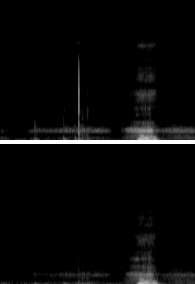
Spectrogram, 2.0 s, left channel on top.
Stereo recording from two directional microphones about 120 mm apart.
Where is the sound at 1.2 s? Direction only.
15° right (ahead or behind).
